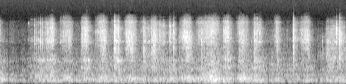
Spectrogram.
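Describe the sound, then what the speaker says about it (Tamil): Scissors snipping through a paper pattern sheet along the shoulder line in tailoring, giving a steady run of soft, close, crisp cutting strokes with no voices. "ஷோல்டர் லைனை கட் பண்ணி எடுத்துகிற போகிறோம்."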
